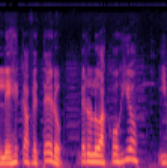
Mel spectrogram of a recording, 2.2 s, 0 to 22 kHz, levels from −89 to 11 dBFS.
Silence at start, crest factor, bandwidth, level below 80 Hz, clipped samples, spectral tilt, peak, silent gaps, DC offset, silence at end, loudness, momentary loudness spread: 0 s; 18 dB; 10.5 kHz; -48 dBFS; under 0.1%; -7.5 dB/octave; 0 dBFS; none; under 0.1%; 0 s; -18 LUFS; 7 LU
